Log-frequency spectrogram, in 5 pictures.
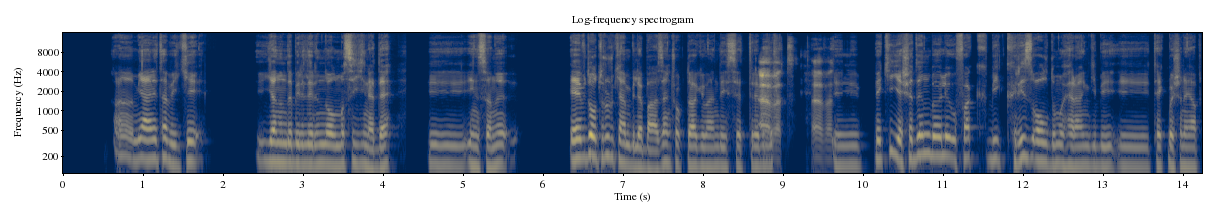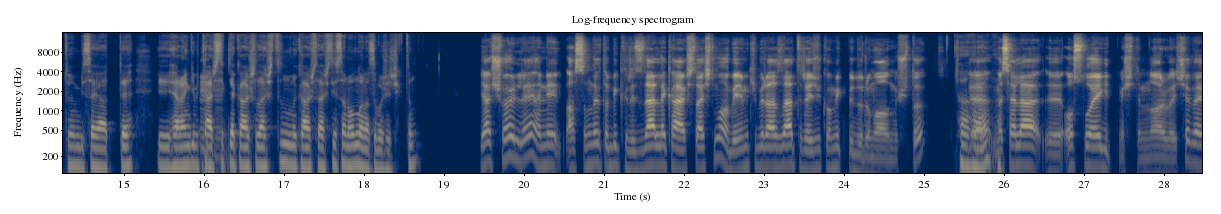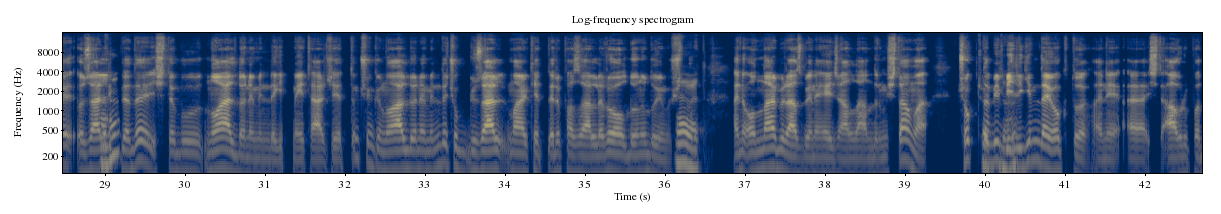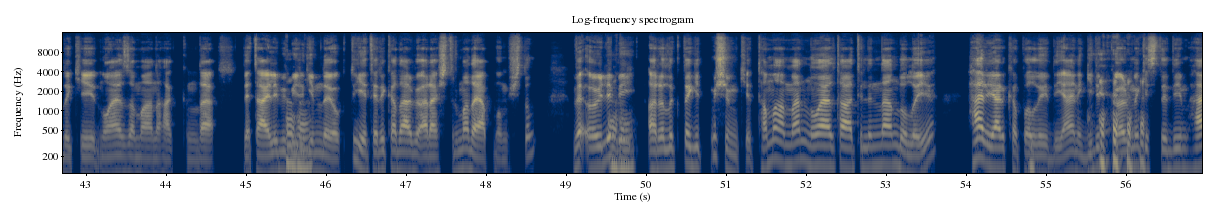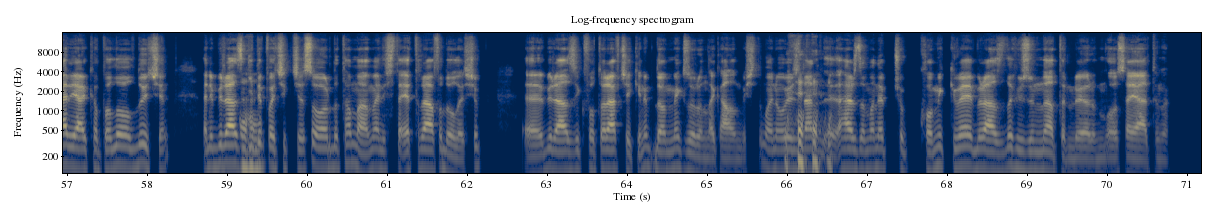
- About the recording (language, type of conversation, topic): Turkish, podcast, Yalnız seyahat etmenin en iyi ve kötü tarafı nedir?
- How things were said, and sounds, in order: other background noise; other noise; chuckle; chuckle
